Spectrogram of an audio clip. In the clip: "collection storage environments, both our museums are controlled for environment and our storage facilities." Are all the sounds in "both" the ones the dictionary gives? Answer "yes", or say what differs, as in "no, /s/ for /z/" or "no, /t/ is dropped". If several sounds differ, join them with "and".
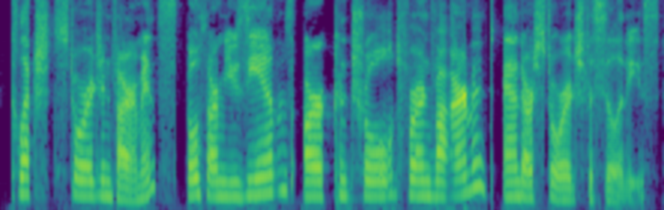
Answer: yes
